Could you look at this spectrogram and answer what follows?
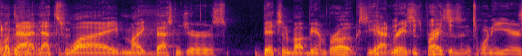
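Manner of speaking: ordinary talk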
